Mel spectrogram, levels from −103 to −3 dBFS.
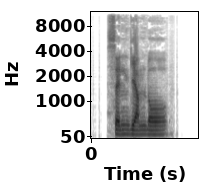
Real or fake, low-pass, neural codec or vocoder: fake; 10.8 kHz; vocoder, 48 kHz, 128 mel bands, Vocos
